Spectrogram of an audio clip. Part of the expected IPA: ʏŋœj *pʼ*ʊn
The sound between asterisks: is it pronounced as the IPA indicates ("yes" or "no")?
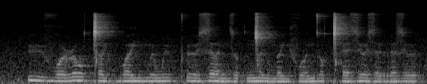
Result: no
